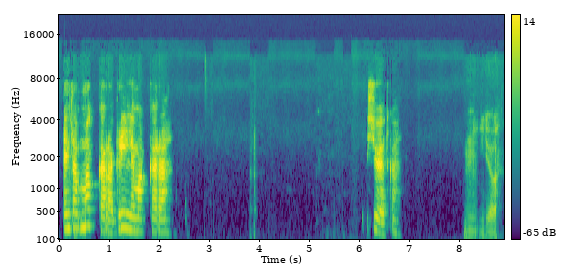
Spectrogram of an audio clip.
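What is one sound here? A young woman speaks calmly and clearly through a microphone on an online call.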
